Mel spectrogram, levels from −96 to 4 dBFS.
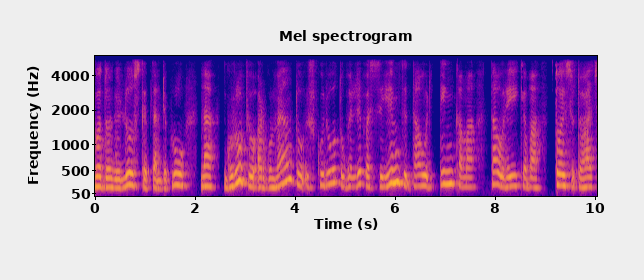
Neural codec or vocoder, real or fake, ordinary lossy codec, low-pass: vocoder, 44.1 kHz, 128 mel bands, Pupu-Vocoder; fake; AAC, 32 kbps; 5.4 kHz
